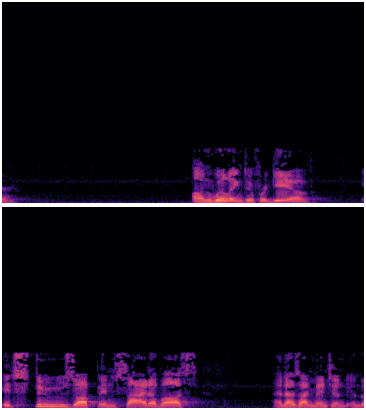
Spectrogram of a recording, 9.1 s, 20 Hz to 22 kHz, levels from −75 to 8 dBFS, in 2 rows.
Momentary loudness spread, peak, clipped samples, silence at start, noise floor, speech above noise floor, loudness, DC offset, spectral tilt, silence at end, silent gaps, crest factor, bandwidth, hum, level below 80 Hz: 11 LU; -4 dBFS; under 0.1%; 0 s; -61 dBFS; 41 dB; -20 LUFS; under 0.1%; -5 dB/octave; 0 s; none; 20 dB; 6.4 kHz; none; -68 dBFS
